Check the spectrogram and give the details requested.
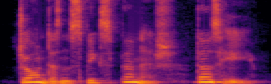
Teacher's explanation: my voice went down at the end with does he because i'm sure he doesn't speak spanish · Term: falling intonation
